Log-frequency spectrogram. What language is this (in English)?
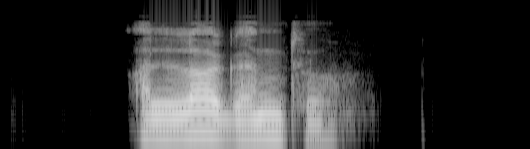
Torwali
